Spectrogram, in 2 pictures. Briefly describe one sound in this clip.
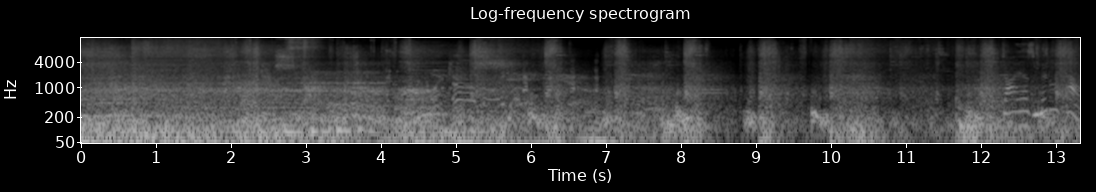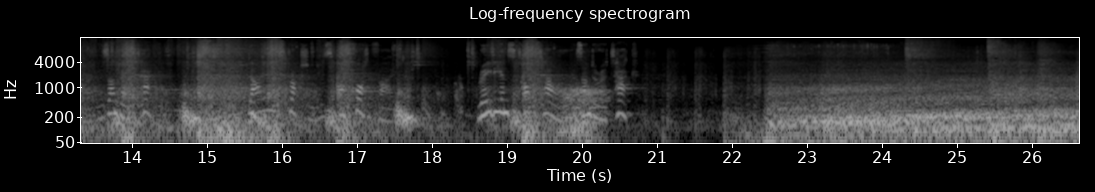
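Spells blast and weapons clash in a fierce fight.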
